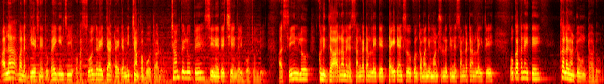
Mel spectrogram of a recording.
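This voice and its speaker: Guy racing thru an anime recap, chatty, does the characters' lines, mid pitch, faint music behind. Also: lively intonation, quick pace, darkish tone. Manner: chatty storytelling, acts out character quotes. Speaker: YouTube channel host. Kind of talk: casual anime episode recap.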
